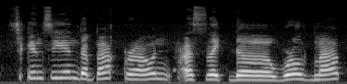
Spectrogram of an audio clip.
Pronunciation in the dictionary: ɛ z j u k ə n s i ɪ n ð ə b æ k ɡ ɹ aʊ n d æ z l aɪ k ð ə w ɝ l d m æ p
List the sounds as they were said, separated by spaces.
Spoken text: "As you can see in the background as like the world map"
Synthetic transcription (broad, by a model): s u k ə n s i ɪ n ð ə b æ k ɡ ɹ aʊ n d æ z l aɪ k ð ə w ɝ l d m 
